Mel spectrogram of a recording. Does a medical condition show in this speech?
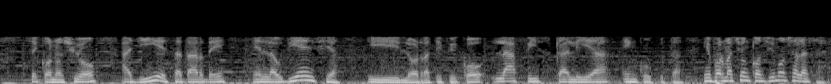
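No.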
